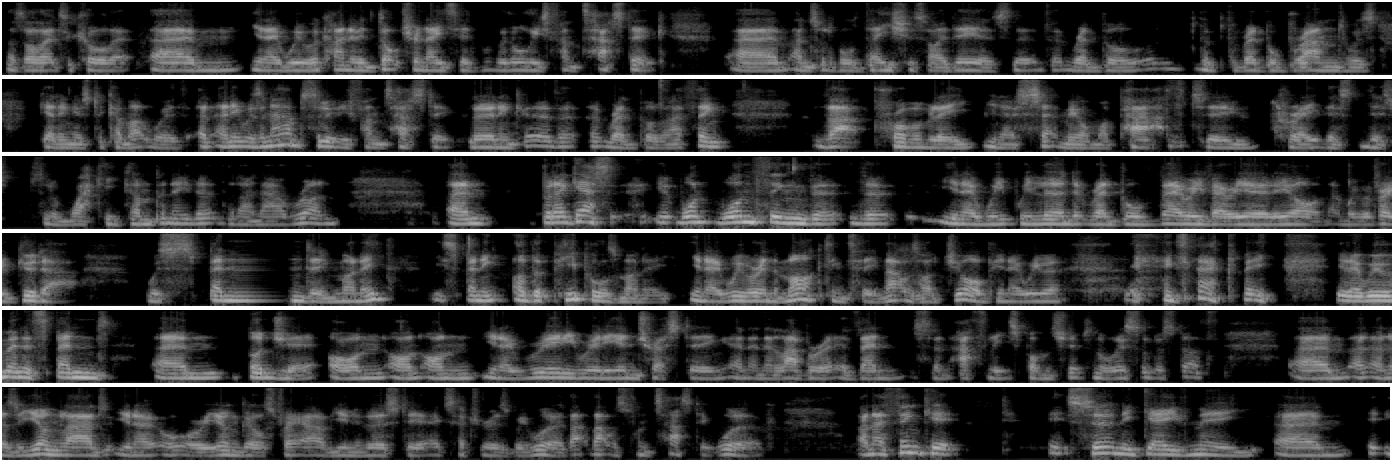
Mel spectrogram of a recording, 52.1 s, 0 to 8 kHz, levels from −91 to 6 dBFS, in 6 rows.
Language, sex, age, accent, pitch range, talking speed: English, male, 30-49, British, 125-155 Hz, 225 wpm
